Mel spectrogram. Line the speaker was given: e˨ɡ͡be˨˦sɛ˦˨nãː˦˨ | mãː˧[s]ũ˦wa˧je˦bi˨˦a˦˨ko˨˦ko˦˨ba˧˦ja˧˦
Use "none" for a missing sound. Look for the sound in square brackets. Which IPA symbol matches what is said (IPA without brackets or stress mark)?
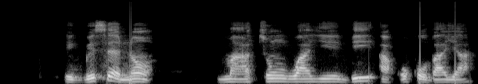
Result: t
